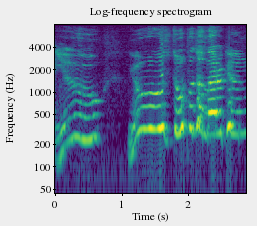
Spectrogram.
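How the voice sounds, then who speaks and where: The put-on character voice is high-pitched and delivered at a very slow pace. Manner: sneering.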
